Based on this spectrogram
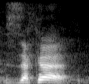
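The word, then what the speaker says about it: زكاة: The word zaka with tongue out is sluting to slaughter some animal and the word zaka without tongue out is to purify or to kill. So it is very minor difference in pronouncing but it has very big difference.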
